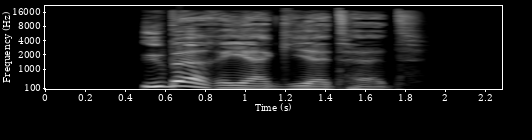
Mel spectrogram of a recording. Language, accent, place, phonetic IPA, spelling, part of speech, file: German, Germany, Berlin, [ˈyːbɐʁeaˌɡiːɐ̯tət], überreagiertet, verb, De-überreagiertet.ogg
- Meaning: inflection of überreagieren: 1. second-person plural preterite 2. second-person plural subjunctive II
